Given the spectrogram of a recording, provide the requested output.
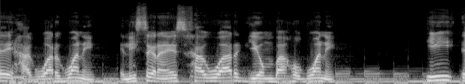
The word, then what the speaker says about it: Guane: Y Wane es una etnia indígena de aquí en mi región de Colombia. Se escribe G-U-A-N-E.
